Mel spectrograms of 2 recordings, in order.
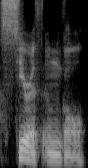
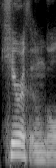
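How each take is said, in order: First: The first word begins with an S sound. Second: The first word begins with a K sound. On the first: The speaker calls it wrong. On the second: The speaker calls it right.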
